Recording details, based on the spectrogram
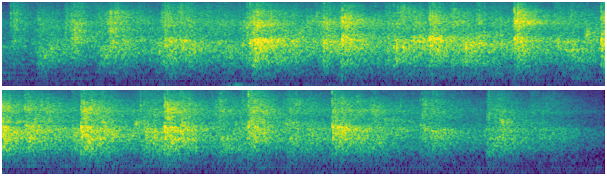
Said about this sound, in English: How many guys are receiving today? Can we give the Lord a clap offering?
